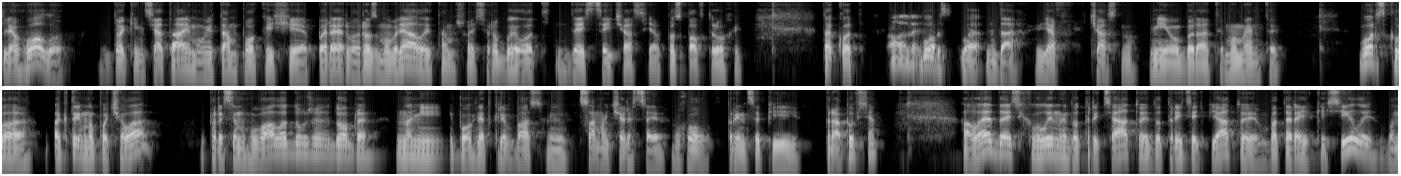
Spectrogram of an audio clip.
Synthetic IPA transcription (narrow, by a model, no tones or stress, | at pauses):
ʃlʲɐɦɔlˠʊ | d̪ɔkʲinʲt͡sʲat̪ɑjmʊit̪ɑmpɔkɪʃt͡ʃɛpeɾɛrʋɐɾɔzmɔwlʲɑlˠɪt̪ɑmʃɔsʲrɔbɪlˠɔt̪d̪ɛsʲt̪sɛjt͡ʃɑsjapɔspɑwt̪ɾɔxɪ | t̪ɑkɔt̪ | ʋɔrsklˠɐd̪ɑja | t͡ʃɑsnɔmʲijɔbɪɾɑt̪ɪmɔmɛnt̪ɪ | ʋɔrsklˠɐɐkt̪ɪwnɔpɔt͡ʃɐlˠɑ | peɾesʲɪnɦʊʋɑlˠɐd̪uʒɛd̪ɔbɾɛnɐmʲipɔɦlʲɐd̪kɾʲiwbɑssɑmɛt͡ʃɛɾest̪sɛjɦɔlˠwpɾɪnt̪sɪpʲi | t̪ɾɑpɪwsʲɐ | ɐlˠɛd̪ɛsʲxʋɪlˠɪnɪd̪ɔt̪ɾɪt͡sʲːɑt̪ɔjid̪ɔt̪ɾɪt͡sʲːɐtʲpjat̪ɔjibɐt̪ɐɾɛjkɪsʲilˠɪʋɔn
